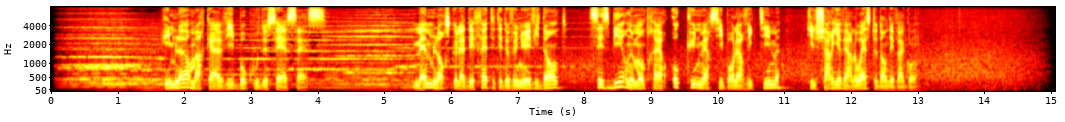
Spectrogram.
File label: fr documentary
